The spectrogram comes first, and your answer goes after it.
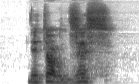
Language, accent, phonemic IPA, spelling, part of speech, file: French, Canada, /de.tɔʁ.dis/, détordisse, verb, LL-Q150 (fra)-détordisse.wav
- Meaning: first-person singular imperfect subjunctive of détordre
